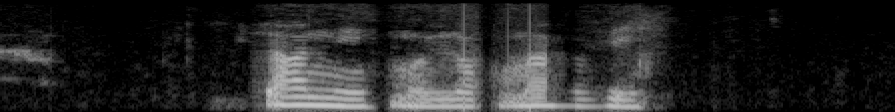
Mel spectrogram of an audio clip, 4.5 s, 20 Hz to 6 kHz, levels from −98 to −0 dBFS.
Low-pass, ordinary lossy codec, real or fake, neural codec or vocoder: 5.4 kHz; AAC, 24 kbps; real; none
